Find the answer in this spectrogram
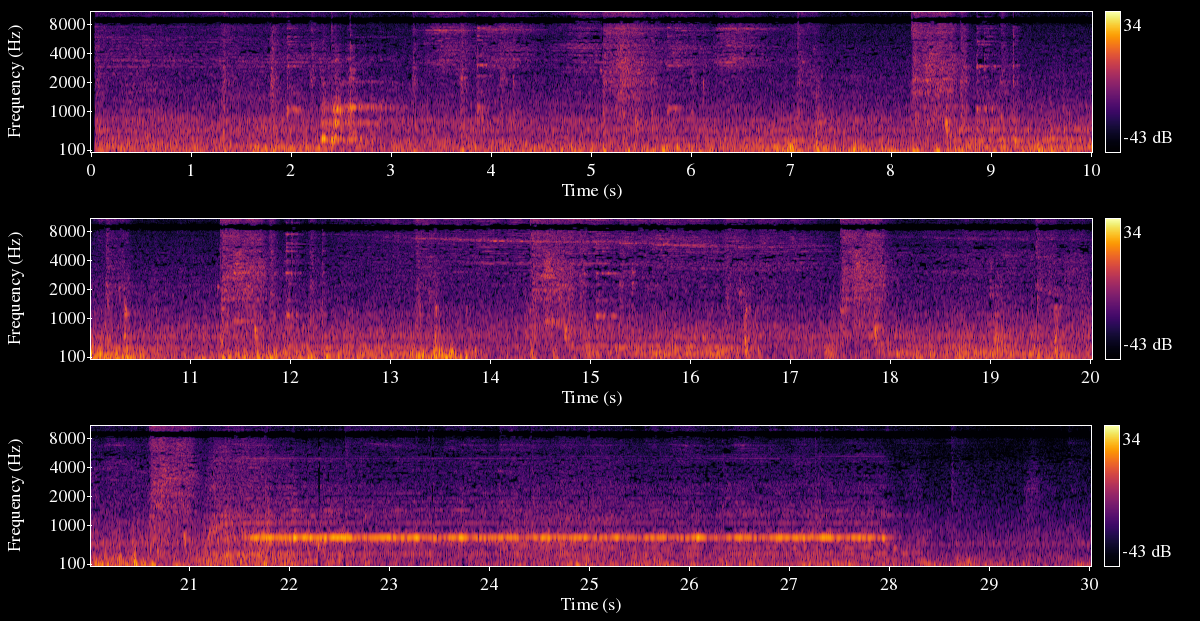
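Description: Automatic vacuum can seaming machine and its chain conveyor running: a steady mechanical rumble and clatter, with a short hiss about every three seconds. A steady high whine comes in about three-quarters of the way through.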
